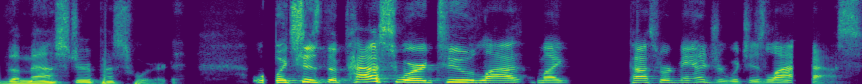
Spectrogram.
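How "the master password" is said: dark, foreboding, ominous tone in a very deep voice. Explaining a password manager, naming the one password to remember: ominous. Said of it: "I have to say it ominously".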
